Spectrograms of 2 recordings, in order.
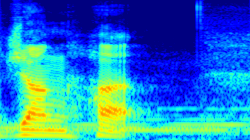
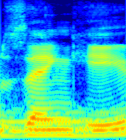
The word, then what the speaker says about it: Zheng He: And last on the list is Zheng He. I did some research, and some people also pronounce him Zheng He, but ultimately we're talking about the same person.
